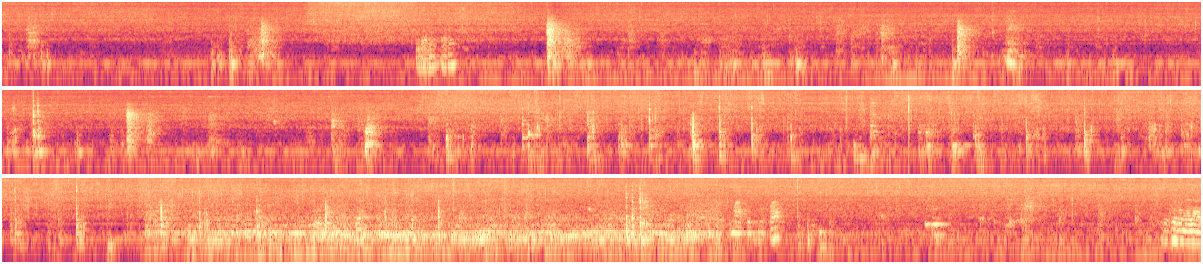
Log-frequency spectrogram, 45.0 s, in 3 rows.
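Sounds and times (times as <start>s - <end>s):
vegetables sizzling in a pan: 0.0s - 44.9s
spatula scraping a pan: 20.4s - 39.4s.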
